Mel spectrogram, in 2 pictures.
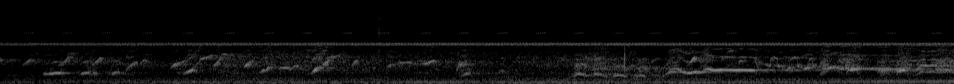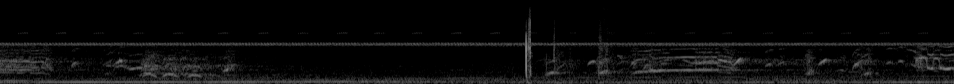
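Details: Coyotes yipping and howling together in the night at Lake Mendocino in October 2022, heard from a porch overlooking the water. Dense, rapid yelps and quavering howls come in bursts, separated by quieter gaps, with a constant thin whine and a few clicks.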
